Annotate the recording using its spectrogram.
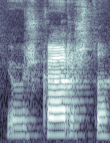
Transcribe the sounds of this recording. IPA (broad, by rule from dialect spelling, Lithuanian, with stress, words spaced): ˈjɛʊ ɪʃ ˈkɐrʃtɐ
